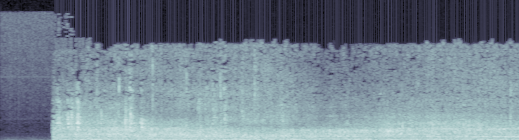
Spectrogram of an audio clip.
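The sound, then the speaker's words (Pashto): A motor vehicle labours along a rough, potholed mountain road toward Baghran district. A loud, steady rumble of engine and road noise kicks in abruptly after a brief quiet start and holds without letup. “دا د باغران ولسوالۍ ته پر غځېدلې کنډ او کفر سړک د روان هغه کومک لرونکو بایپور موټر ژغ دی”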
